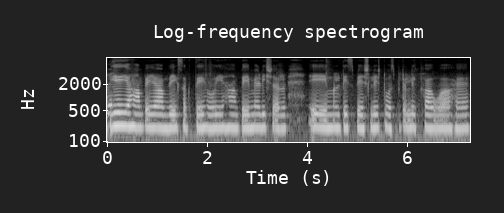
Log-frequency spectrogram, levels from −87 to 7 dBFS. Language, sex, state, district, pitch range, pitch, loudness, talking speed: Hindi, female, Haryana, Rohtak, 200-205 Hz, 205 Hz, -16 LUFS, 125 wpm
